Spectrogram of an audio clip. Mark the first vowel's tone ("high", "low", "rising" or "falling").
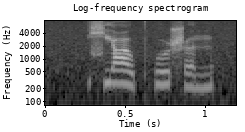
falling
